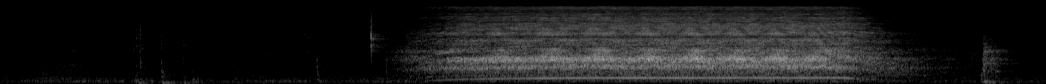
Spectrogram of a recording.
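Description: Heat gun clicked on about four seconds in. Its motor spins up to a steady hum under a rush of hot air blown over wet epoxy resin, holds for about four seconds, then is switched off and winds down.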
